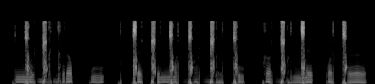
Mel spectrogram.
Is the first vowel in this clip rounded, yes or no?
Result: yes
